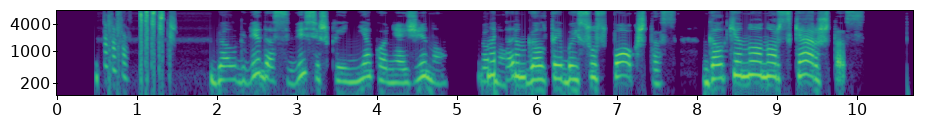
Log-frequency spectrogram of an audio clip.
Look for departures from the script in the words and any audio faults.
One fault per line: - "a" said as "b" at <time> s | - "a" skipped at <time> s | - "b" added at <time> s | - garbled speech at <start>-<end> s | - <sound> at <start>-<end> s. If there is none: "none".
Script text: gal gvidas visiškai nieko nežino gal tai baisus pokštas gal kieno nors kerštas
- chirp at 0.6-1.5 s
- garbled speech at 5.3-5.9 s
